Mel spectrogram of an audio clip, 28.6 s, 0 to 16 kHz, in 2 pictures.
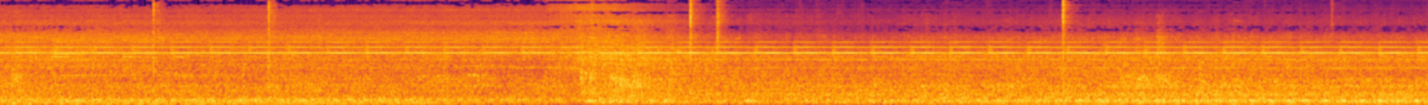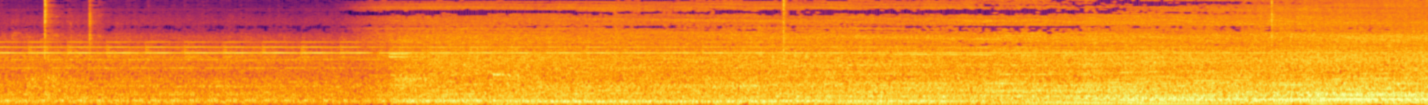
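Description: EMD diesel road-switcher locomotive running, with a steady high-pitched whine over the engine. About 18 seconds in it becomes louder and rougher and keeps building.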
